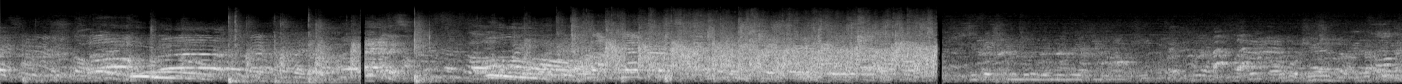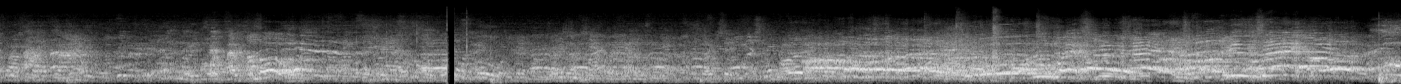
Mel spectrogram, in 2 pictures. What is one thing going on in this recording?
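A crowd of spectators shouts and chants loudly outdoors.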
